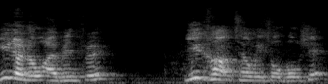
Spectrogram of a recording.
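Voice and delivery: loud, indignant, defensive protest. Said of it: "That's gonna be an instant defense mechanism".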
